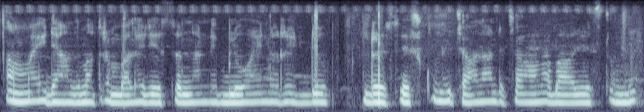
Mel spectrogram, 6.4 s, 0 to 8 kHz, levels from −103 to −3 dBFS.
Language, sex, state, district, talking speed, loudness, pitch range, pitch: Telugu, female, Andhra Pradesh, Chittoor, 160 wpm, -21 LUFS, 175-190 Hz, 180 Hz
